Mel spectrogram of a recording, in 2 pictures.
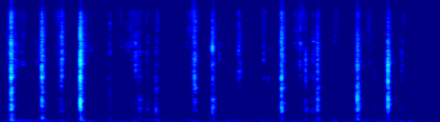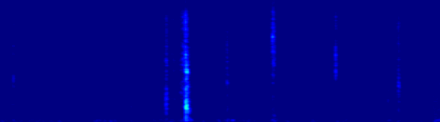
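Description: Tarot cards shuffled by hand in a quiet room: a dense run of crisp riffling and tapping clicks, then sparse single card snaps trailing off, close and fairly soft.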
